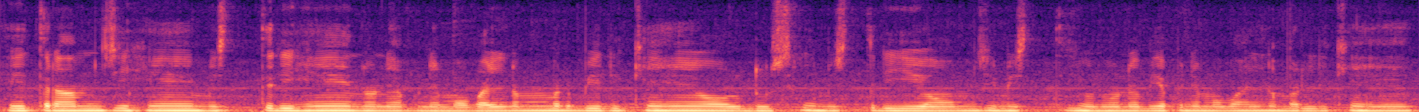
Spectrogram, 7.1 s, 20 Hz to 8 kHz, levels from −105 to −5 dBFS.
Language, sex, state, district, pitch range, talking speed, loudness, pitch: Hindi, male, Rajasthan, Bikaner, 145-155 Hz, 210 wpm, -15 LUFS, 150 Hz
